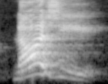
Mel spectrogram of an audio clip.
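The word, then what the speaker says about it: Najee: that we're excited about naji by the way uh announcers that's how you pronounce his name i'm like nazi naji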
